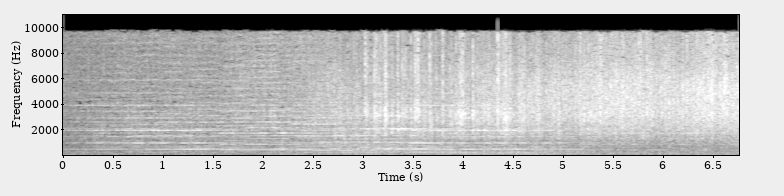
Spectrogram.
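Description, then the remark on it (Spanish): Heavy rain pours down in a steady, dense hiss that grows slightly louder partway through, with a soft underlying rumble suggesting a storm; no one speaks. “se suscitó una horrible tempestad.”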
